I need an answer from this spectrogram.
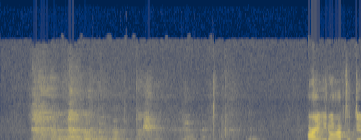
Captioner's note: audience laughing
